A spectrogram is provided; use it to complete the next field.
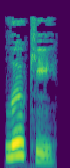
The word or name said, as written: Luki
